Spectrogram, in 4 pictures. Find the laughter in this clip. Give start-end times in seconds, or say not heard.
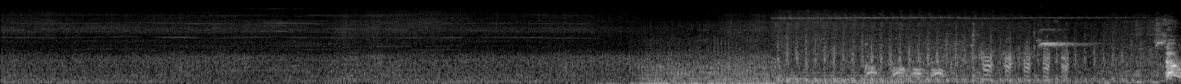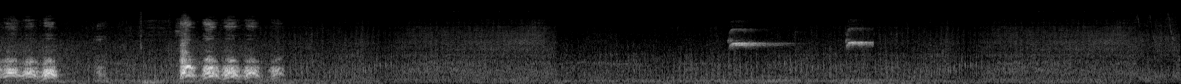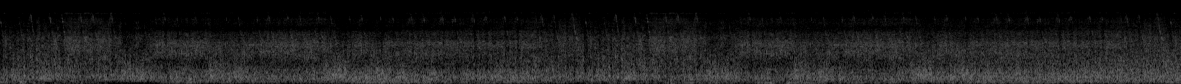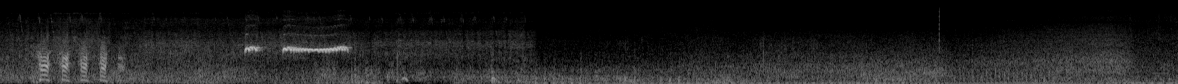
9.7-10.7, 35.7-36.7.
